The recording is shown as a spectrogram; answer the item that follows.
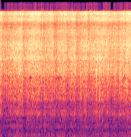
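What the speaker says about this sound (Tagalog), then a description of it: "Saute natin yung pork." Pork sizzles loudly in a hot pan, sautéed for adobong kangkong, a steady dense frying hiss with faint stirring scrapes, close and continuous with no talking.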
